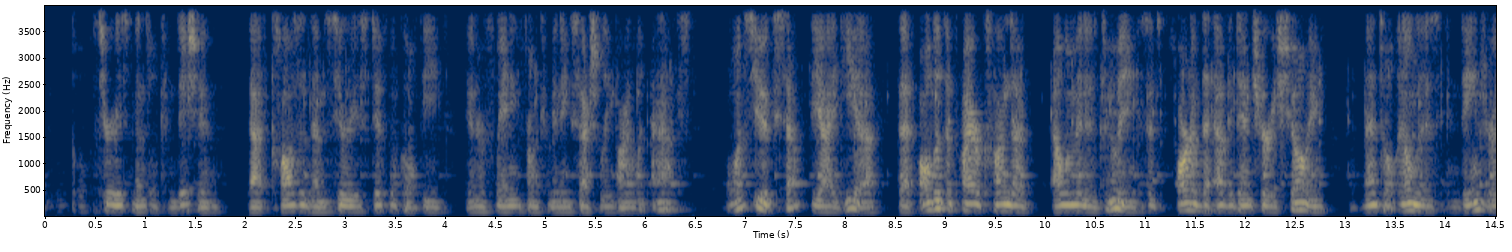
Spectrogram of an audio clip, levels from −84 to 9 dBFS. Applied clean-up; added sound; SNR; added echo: neural mask model DeepFilterNet 3.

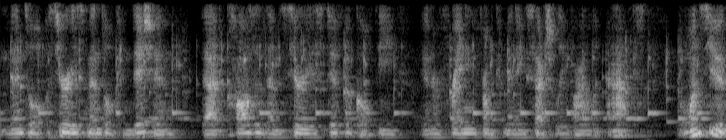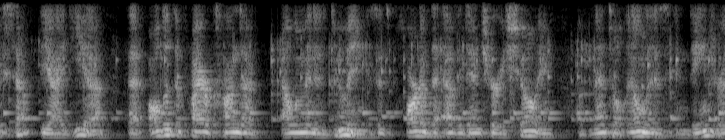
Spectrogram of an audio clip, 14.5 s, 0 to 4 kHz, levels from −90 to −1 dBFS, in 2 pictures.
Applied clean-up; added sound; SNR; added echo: none; Wind chime; 13 dB; reverberation time 0.3 s.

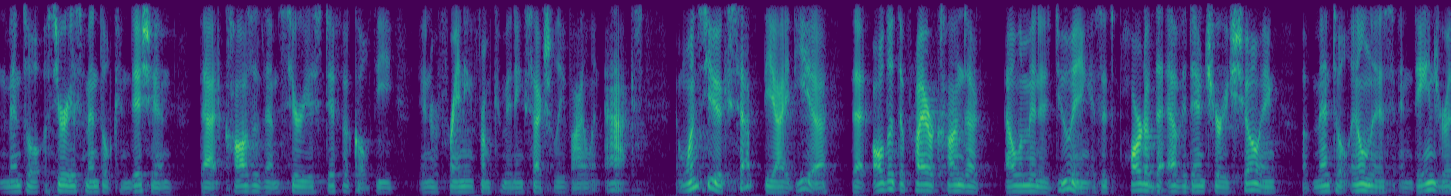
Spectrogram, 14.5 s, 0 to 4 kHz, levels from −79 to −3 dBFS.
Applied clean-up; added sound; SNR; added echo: none; none; none; none.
